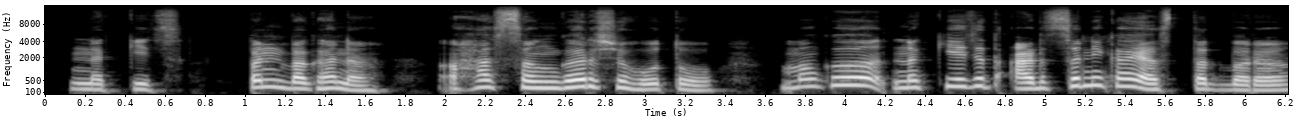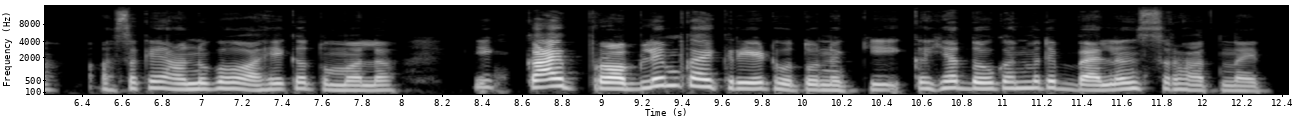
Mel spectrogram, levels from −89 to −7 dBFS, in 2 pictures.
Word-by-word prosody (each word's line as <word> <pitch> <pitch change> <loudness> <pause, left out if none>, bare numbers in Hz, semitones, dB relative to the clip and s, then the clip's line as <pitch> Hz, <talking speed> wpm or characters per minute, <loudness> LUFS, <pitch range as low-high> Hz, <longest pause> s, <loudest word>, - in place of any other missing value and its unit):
नक्कीच. 185 -4 -6 0.3
पण 260 +1 +1
बघा 220 +1 +3
ना. 170 -7 0 0.5
हा 265 +2 -1
संघर्ष 255 +3 +3
होतो 190 -5 -2 0.4
मग 285 +5 -4
अ, 330 -1 +6
नक्की 255 +4 -2
याच्यात 295 +1 0
अडचणी 300 +9 +2
काय 295 -2 +5
असतात 200 +1 +1
बरं? 170 0 0 0.3
असा 190 +3 -6
काही 235 +1 -3
अनुभव 205 +2 -1
आहे 190 +3 -1
का 220 - -4
तुम्हाला, 165 -1 -3 0.4
की 130 - -8 0.2
काय 275 +3 +9
प्रॉब्लेम 225 +8 +4
काय 295 -3 +4
क्रिएट 215 -2 0
होतो 180 -1 -3
नक्की 170 +2 -5
की 220 - -3
ह्या 240 +1 +1
दोघांमध्ये 230 +2 -1
बॅलेन्स 190 +4 -1
राहत 170 -4 -6
नाहीत? 155 -2 -6
215 Hz, 165 wpm, -23 LUFS, 180-250 Hz, 0.5 s, काय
